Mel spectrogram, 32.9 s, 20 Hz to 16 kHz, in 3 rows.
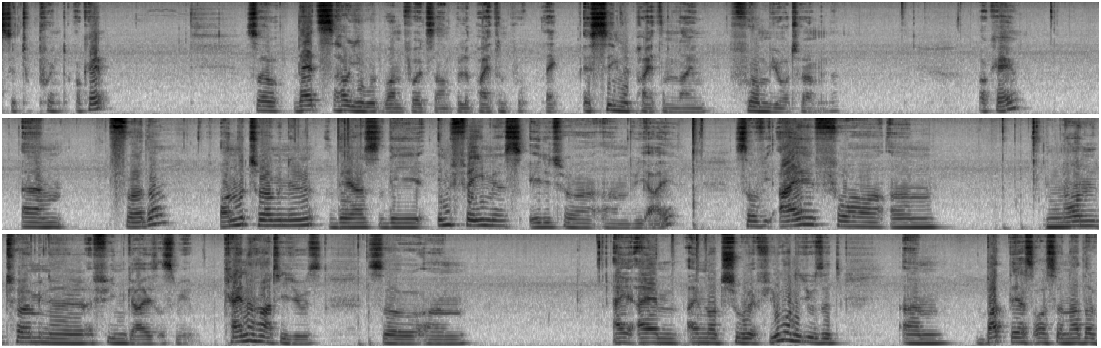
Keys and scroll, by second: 14.0-15.5 typing, 17.9 Return, 21.2 typing, 22.3 BackSpace, 25.7 typing, 27.7-29.2 typing.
